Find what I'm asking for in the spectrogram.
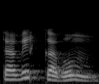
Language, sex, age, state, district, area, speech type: Tamil, female, 45-60, Tamil Nadu, Viluppuram, urban, read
